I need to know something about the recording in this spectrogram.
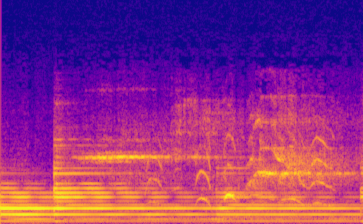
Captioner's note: beIl Continues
